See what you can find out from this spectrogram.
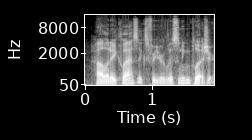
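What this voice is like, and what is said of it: Announcer-style radio voice. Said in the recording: “Great radio voice there.”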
